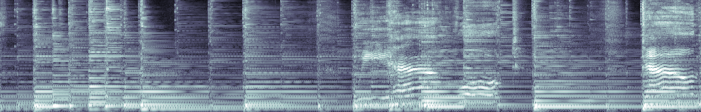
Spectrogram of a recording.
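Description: Acoustic guitar strummed in chords, each stroke left to ring and fade, with a wavering sung line about halfway through.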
